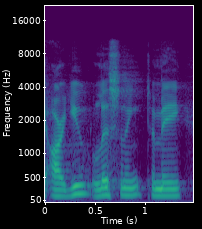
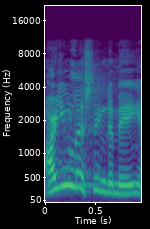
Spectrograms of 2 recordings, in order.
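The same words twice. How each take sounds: First: Low, soft, deliberate question; quiet parental insistence. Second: Higher-pitched, mildly pressing question; imitated wifely challenge. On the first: Retold or imitated. Parent holding a distracted child's face, quietly insistent. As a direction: drop the voice to hold a child's attention. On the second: Wife checking on glazed-over husband, imitated pointed question. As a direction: press an inattentive husband for attention.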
